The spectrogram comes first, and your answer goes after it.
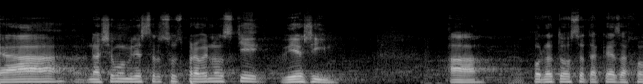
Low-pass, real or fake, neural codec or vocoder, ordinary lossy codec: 14.4 kHz; real; none; Opus, 32 kbps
